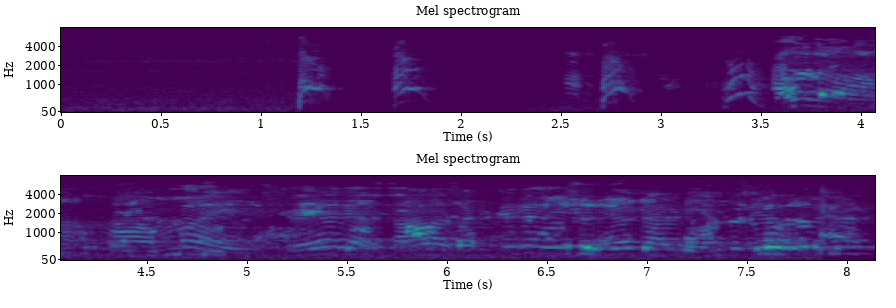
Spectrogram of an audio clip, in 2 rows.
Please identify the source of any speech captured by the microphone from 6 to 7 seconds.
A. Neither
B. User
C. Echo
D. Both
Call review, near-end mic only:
C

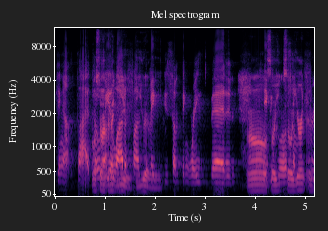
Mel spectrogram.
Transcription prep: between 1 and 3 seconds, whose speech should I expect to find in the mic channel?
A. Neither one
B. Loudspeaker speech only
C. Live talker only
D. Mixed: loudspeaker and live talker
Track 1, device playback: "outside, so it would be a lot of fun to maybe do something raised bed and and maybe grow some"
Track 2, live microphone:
D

